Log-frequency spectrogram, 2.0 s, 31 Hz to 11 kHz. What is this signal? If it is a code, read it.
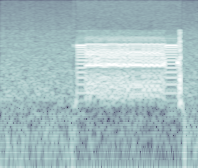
Packet radio (AX.25, as in APRS).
